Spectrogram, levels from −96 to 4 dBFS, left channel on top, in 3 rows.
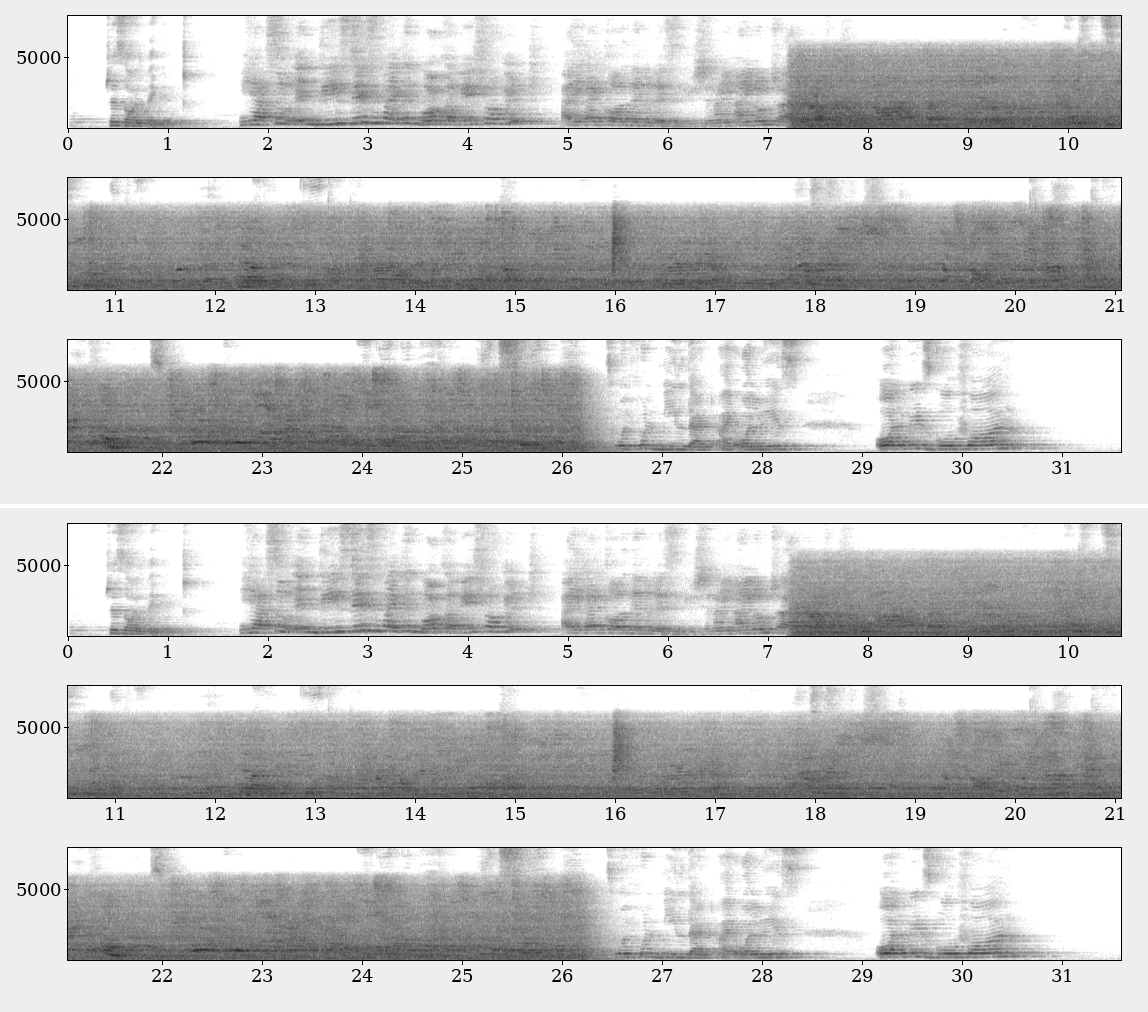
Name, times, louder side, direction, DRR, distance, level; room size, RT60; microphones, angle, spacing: voice 1, 0.4-1.1 9.2-11.5 11.9-13.6 20.2-22.0 22.6-22.9 23.9-28.3 29.1-30.7, left 1 dB, 15° left, 4 dB, 0.5 m, -35 dB
voice 2, 1.7-4.5 4.9-8.4 14.0-14.1 14.7-15.3 15.6-16.3 17.7-18.9 23.1-23.5, equal, 10° right, -14 dB, 2.4 m, -39 dB
sound 1, 7.2-26.2, left 2 dB, 90° left, 1.1 m, -24 dB
8.5 x 4.3 x 3.0 m, 0.96 s
head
